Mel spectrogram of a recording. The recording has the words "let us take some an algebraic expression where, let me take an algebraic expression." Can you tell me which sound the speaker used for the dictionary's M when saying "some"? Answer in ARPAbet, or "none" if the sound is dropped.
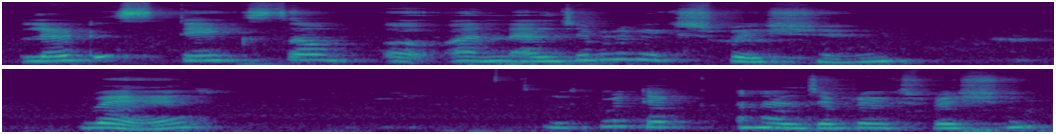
none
